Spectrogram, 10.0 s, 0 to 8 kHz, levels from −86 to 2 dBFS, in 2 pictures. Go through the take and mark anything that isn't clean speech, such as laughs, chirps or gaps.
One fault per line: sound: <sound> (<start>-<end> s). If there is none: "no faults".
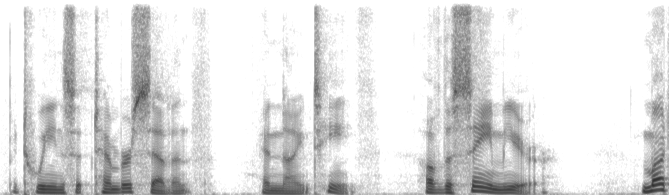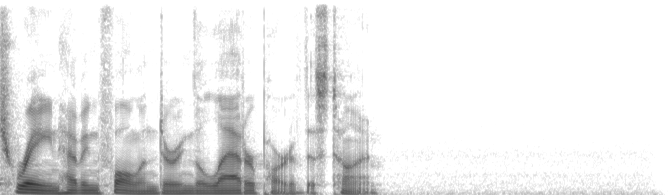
no faults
